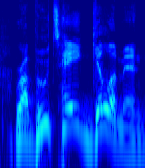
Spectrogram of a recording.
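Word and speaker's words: Roboute Guilliman: Primark Rabboute Gillamin.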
